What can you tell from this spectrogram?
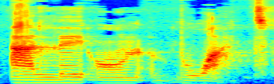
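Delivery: aller en boîte slowly, boîte as bwat; slow French model. Shown as a demonstration. Teacher models hard word for class, slow careful French. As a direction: stretch out aller en boîte for learners to copy. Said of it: "quite a difficult word to say".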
